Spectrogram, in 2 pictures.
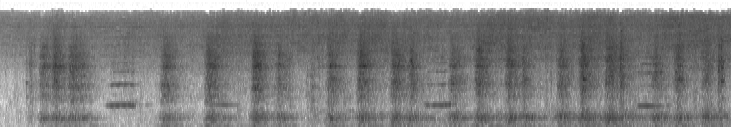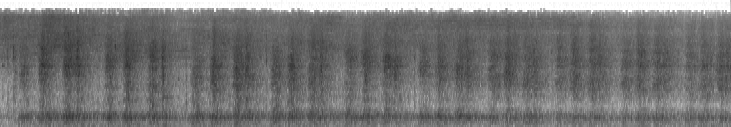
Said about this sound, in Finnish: ei ole nyt mitään takeita, mutta ainakin höyryveturi saadaan täältä aikaiseksi ja luotetaan siihen, että se on mielenkiintoinen ja hyvä ääni.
